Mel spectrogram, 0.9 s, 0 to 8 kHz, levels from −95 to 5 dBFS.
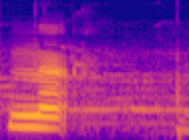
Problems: constant background noise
